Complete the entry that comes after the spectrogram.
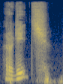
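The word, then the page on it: rguich: San Lucas Quiaviní Zapotec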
